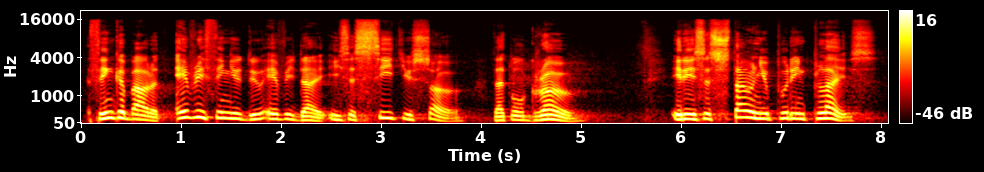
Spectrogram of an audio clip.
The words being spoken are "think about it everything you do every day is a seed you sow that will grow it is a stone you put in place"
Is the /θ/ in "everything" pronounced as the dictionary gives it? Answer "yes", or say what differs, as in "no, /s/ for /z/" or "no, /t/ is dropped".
yes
